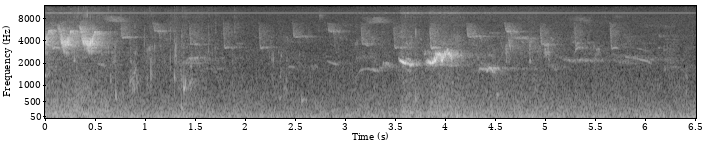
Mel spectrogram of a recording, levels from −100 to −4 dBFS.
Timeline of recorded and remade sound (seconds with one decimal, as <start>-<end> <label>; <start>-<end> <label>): 0.0-0.4 remade; 0.4-3.1 recorded; 3.1-4.5 remade; 4.5-6.5 recorded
